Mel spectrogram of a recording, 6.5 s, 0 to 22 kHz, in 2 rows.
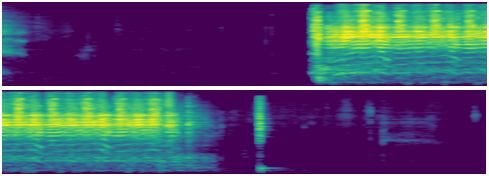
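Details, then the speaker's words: MGB engine, plugs out, compression test while cranking: starter cranks steadily about 2.5 s at roughly three beats a second; cylinders one and two 125 psi, three and four about 90 psi; head gasket problem suspected, not confirmed. "What about number four? Oh. Oh dear. Okay. Well, you're only on 75 80 85 90 at the back."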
